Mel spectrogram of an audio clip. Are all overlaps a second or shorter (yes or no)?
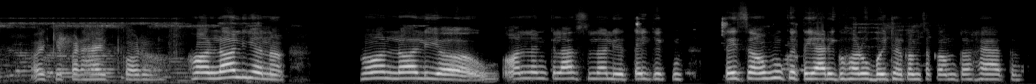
yes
